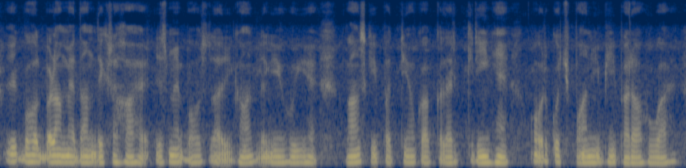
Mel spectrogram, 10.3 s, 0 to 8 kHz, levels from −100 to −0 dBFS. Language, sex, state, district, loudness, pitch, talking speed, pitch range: Hindi, male, Bihar, Lakhisarai, -36 LUFS, 110 Hz, 165 wpm, 105-115 Hz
